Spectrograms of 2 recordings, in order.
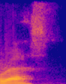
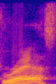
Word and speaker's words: wrasse: So you could get it like there he is, over there with the blue cleaner wrasse.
